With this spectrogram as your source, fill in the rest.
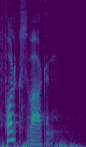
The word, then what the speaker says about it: Volkswagen: falch der wagen der volkswagen they pronounce the l in folk and the o sounds differently der vagan the cognate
